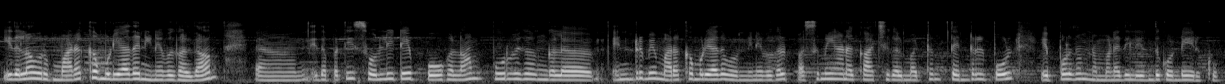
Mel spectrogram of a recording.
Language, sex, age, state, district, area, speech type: Tamil, female, 18-30, Tamil Nadu, Dharmapuri, urban, spontaneous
